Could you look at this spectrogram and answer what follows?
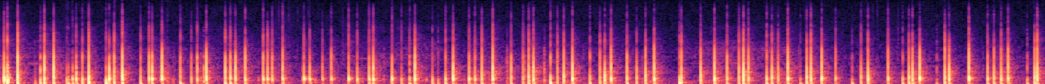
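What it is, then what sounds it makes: Faux leather backpack tapped with nails. A hollow pink faux leather backpack with a smooth surface is tapped and scratched with long nails. Rapid, dense clicking taps run throughout with a faint scratchy texture. Each tap is short and dry with almost no ring.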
